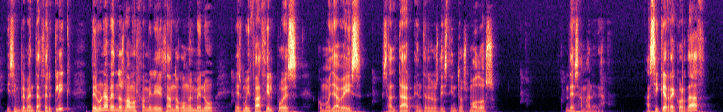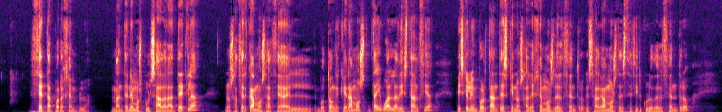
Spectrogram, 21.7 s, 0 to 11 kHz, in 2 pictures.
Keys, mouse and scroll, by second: 1.5 ctrl+Tab, 2.2 click, 3.4 z, 5.1 click, 5.5 Left, 5.6-8.9 typing, 9.6 click, 10.9 z.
